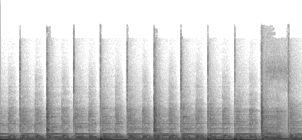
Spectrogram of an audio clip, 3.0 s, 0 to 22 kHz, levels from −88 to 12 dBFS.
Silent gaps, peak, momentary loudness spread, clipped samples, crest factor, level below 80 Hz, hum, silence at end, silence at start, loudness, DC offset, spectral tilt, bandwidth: none; -2 dBFS; 3 LU; under 0.1%; 14 dB; -18 dBFS; none; 0 s; 0 s; -17 LUFS; under 0.1%; -6 dB/octave; 16 kHz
